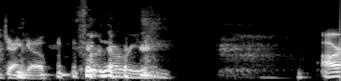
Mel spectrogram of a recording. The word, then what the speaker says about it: Django: It's like Django.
